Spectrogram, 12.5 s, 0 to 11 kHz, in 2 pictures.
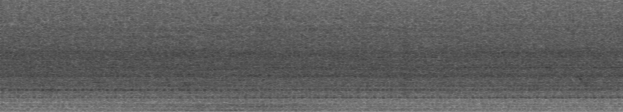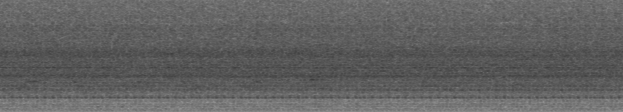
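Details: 2014 Kia Forte5 2.0 GDI, 41,000 miles, synthetic Amsoil 5W-30, after a cold start, heard with the hood closed: steady, even idle with soft, muffled direct-injection injector ticking; healthy.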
